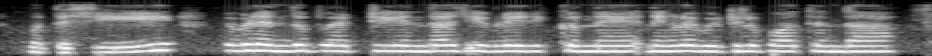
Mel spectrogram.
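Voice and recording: A woman does a squeaky, cartoonish character voice at an extremely high pitch, with monotone, flat intonation and a fairly slow pace.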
